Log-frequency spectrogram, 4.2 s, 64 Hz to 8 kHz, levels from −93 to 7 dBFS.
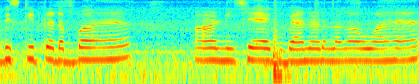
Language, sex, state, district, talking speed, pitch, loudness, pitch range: Hindi, female, Bihar, Katihar, 155 wpm, 255 Hz, -15 LUFS, 245-260 Hz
